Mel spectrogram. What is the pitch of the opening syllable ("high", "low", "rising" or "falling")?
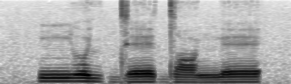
falling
